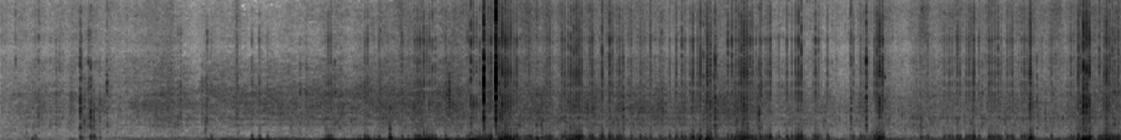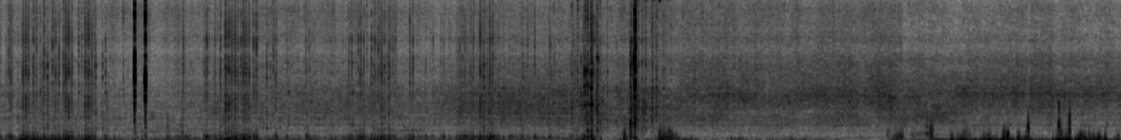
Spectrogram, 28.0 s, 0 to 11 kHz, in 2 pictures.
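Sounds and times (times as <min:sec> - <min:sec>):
bike rattling and knocking: 0:00.0 - 0:25.2
tyres rumbling on dirt: 0:00.0 - 0:28.0.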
